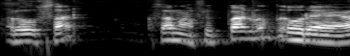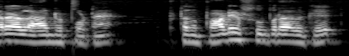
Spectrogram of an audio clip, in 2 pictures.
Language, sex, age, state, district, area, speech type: Tamil, male, 18-30, Tamil Nadu, Coimbatore, rural, spontaneous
